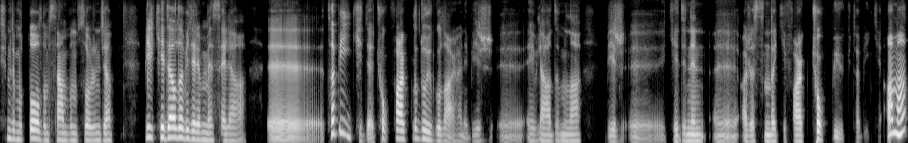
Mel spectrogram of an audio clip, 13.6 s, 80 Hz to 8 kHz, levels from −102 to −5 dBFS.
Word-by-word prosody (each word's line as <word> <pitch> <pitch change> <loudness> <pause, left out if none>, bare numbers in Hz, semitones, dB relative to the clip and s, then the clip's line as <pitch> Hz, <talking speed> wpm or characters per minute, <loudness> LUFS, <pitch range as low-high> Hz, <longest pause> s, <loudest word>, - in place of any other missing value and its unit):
şimdi 180 -3 -5
mutlu 155 +3 +1
oldum 165 -5 +4
sen 145 0 0
bunu 145 -1 -6
sorunca. 145 +1 -1 0.5
Bir 210 -1 +4
kedi 205 0 +6
alabilirim 180 -6 +5
mesela. 140 -2 -3 0.3
Eee, 70 -2 0
tabii 275 -4 +2
ki 140 -9 -11
de - - -2
çok 185 - -5
farklı 175 +1 +4
duygular. 145 -7 -1
Hani 120 -7 -15
bir, 130 +1 -9
eee, - - -14
evladımla 130 0 -4 0.4
bir, 120 0 -6
eee, 90 -4 -11
kedinin, 130 0 -1
eee, 120 +1 -7
arasındaki 125 - -3
fark 125 0 +2
çok 165 -3 +3
büyük 100 -6 -10
tabii - - -19
ki. - - -31
Ama 285 +3 +8
145 Hz, 140 wpm, -23 LUFS, 125-175 Hz, 0.5 s, Ama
